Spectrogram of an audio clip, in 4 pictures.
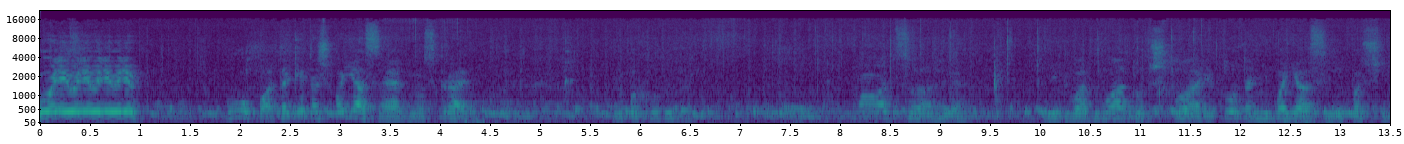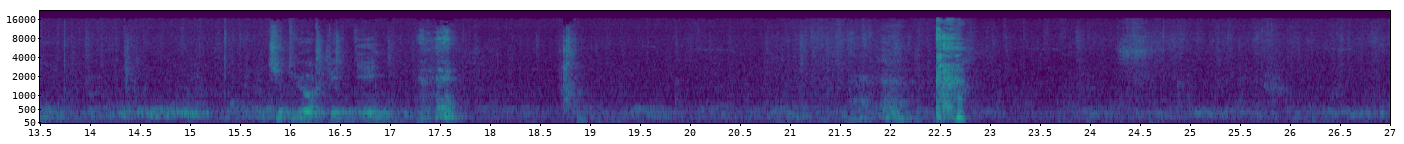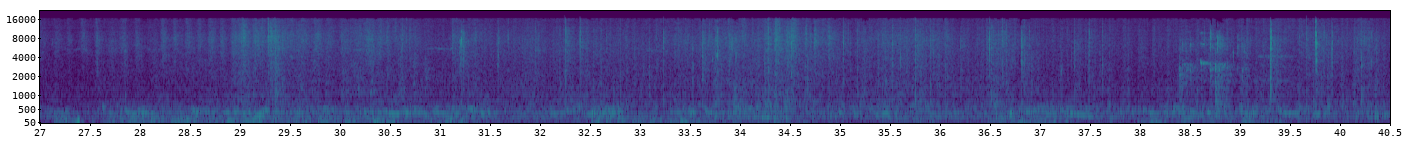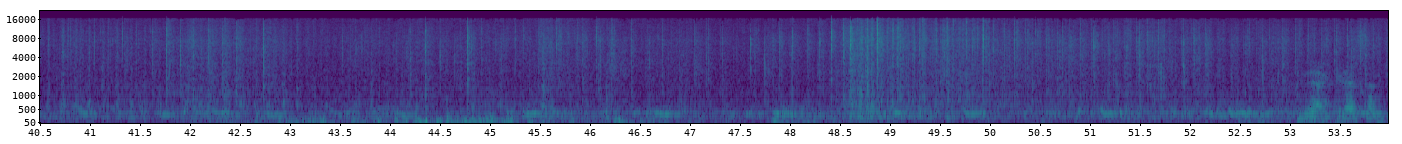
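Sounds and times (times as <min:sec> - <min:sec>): pigeons cooing: 0:00.0 - 0:53.9
wind rumbling on microphone: 0:27.1 - 0:31.3, 0:42.7 - 0:46.8.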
